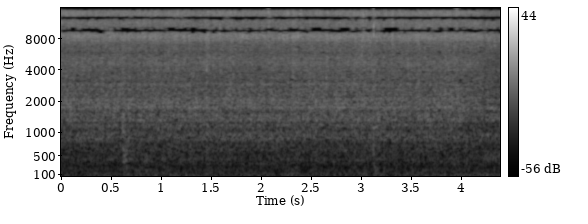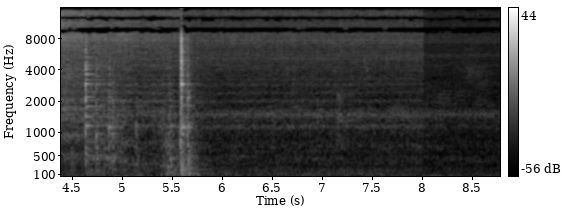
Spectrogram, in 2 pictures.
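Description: Diced pork sizzling in a frying pan while a wooden spatula stirs it. About five seconds in come two knocks as the lid is set on the pan, and after that the sizzling goes on muffled and quieter under the lid.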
